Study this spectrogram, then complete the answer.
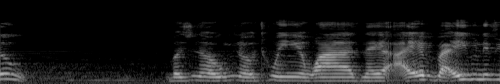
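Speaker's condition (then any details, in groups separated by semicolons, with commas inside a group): Cerebral palsy; not paralyzed, can stand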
